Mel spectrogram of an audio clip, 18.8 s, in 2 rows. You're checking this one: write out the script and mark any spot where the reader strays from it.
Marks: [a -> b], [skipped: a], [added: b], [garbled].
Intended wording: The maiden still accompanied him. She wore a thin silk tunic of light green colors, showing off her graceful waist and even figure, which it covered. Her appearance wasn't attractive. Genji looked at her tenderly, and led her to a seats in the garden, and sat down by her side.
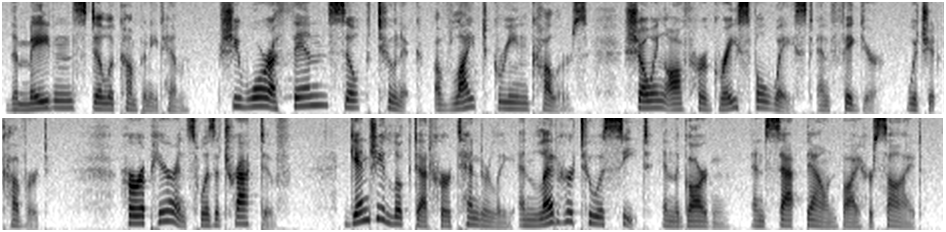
The maiden still accompanied him. She wore a thin silk tunic of light green colors, showing off her graceful waist and [skipped: even] figure, which it covered. Her appearance [wasn't -> was] attractive. Genji looked at her tenderly, and led her to a [seats -> seat] in the garden, and sat down by her side.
